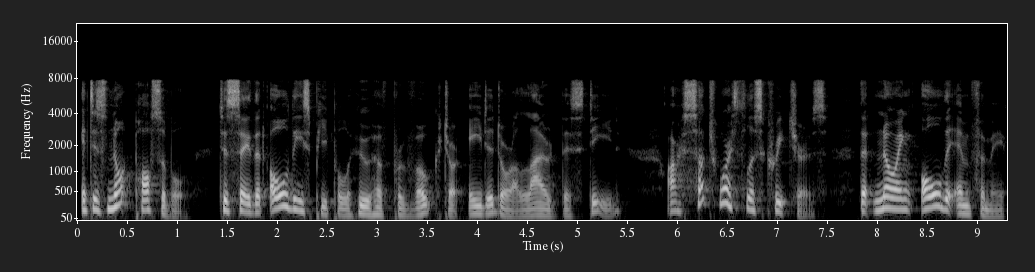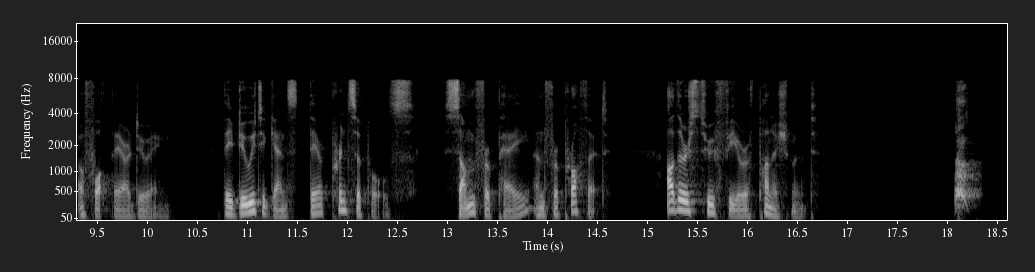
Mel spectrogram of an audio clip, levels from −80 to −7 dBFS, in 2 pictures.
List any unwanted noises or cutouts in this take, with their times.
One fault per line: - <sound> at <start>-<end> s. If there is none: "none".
- bark at 18.1-18.4 s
